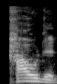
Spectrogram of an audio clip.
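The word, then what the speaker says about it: Gouda: like the Netherlands and I I called it guda cheese and he got really mad he says it's actually pronounced Howa cheese GE I'm not saying that I'm just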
